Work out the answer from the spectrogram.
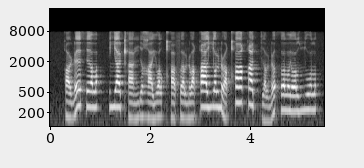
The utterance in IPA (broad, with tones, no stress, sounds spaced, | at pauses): q ə˞˩ ɳ ɛ˥ h e˥ lˠ | ʎ a˥ ʈʰ a˩ ŋ i˩ ʁ a˩ j ʊ˩ lˠ qʰ ɵ˩ f ɛ˩ lˠ ɳ ʊ˩ ɐ̯ q a˥ ɐ̯ ʎ ʊ˥ lˠ ɳ ə˞˩ qʰ u˥ ɐ̯ q i˥ kː i˩ lˠ ɳ ə˥ h ɵ˥ lˠ j ɵ˥ lˠ ʎ u˥ lˠ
